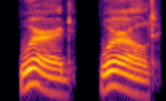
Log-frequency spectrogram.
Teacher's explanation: So on the left picture we have like a rhoticized vowel, and to the right we have a rhotic sound that causes this increase of third formant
